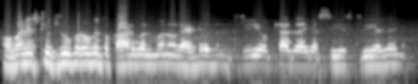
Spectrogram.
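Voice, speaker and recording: Here the man teaching chemistry online talks at a quick pace, his slightly high voice delivered flatly. He patiently takes students through formulas, using English terms along the way, over a dull lo-fi online-class recording.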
